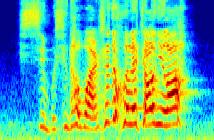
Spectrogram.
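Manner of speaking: furious, angry voice, very high. Voicing a character speaking to the killer: angry. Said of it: "她看着钟成简怒道".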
